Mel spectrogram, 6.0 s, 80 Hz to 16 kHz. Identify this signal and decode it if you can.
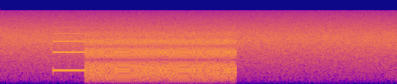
POCSAG pager data (1200 baud), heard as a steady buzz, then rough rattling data, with radio hiss.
